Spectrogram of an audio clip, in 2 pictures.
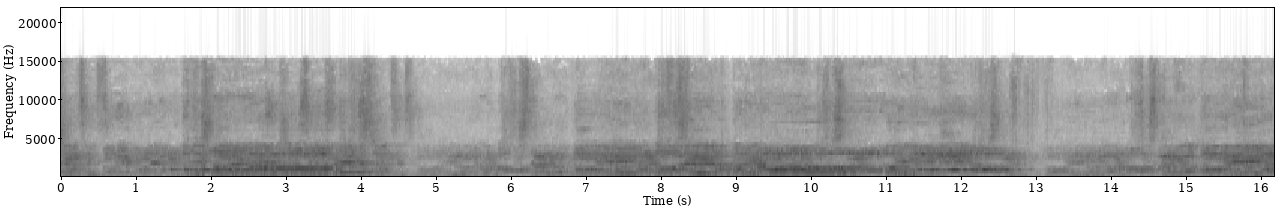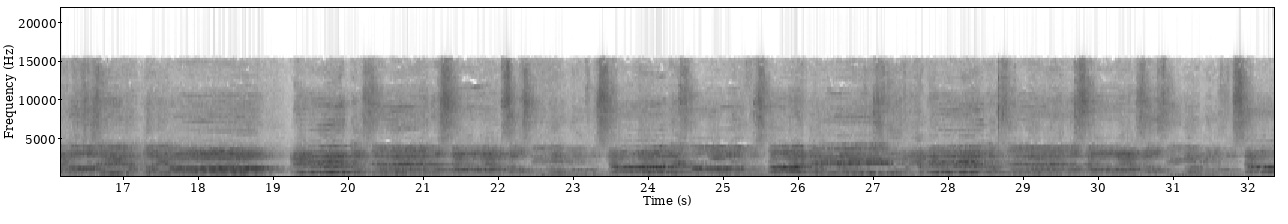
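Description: Mixed choir of men's and women's voices singing a cappella, holding and shifting chords that swell and ease in loudness, with a few brief dips.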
